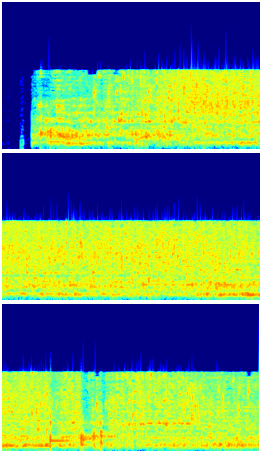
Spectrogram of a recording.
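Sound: shower water running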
